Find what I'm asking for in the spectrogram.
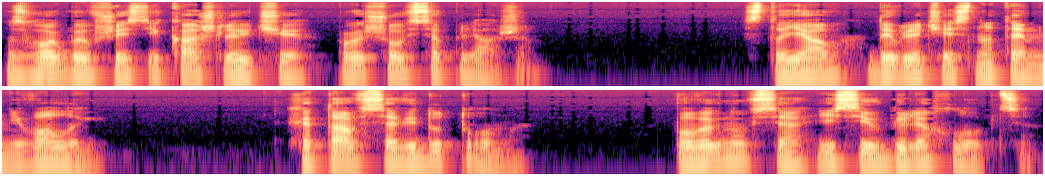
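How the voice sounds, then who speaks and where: A man reading a novel aloud in calm, measured audiobook narration. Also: on the low side.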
